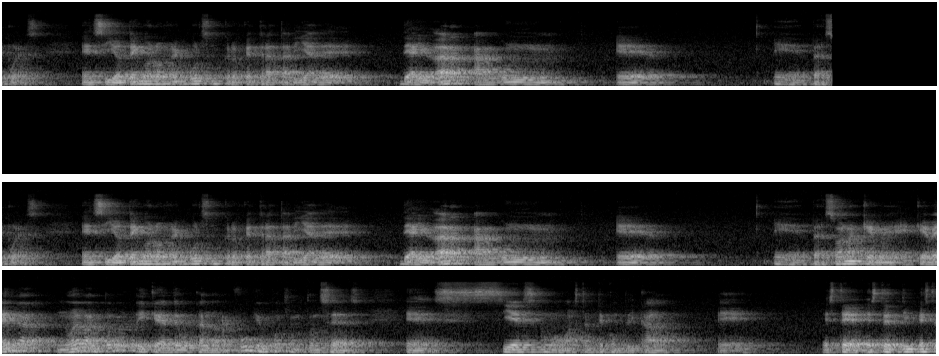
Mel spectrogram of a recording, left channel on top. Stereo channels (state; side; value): drops out; left; at 8.3 s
